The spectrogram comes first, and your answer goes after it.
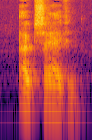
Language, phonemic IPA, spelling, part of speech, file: Dutch, /ˈœytsxrɛivə(n)/, uitschrijven, verb, Nl-uitschrijven.ogg
- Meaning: 1. to unsubscribe, deregister (e.g. from a membership, course, ...) 2. to completely write down (e.g. a lesson, a passage of text) 3. to write out (a cheque) 4. to call out (a meeting), summon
